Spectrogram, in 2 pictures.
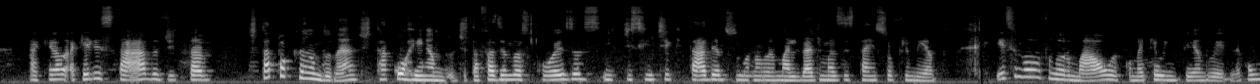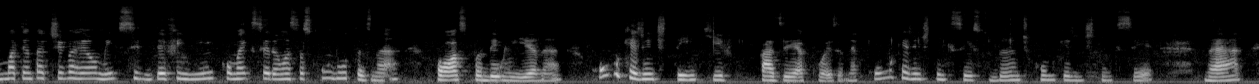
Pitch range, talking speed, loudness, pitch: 190-245 Hz, 200 wpm, -21 LUFS, 215 Hz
